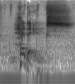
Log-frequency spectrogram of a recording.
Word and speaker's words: headache: Headaches. I have a headache. The CH in this case is pronounced like a K sound.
